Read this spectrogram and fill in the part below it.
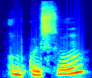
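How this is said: The middle consonant is an s sound. "So there's no th, there's a se, um, sound instead"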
